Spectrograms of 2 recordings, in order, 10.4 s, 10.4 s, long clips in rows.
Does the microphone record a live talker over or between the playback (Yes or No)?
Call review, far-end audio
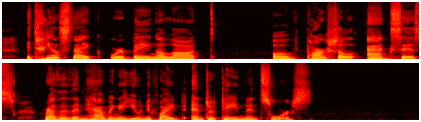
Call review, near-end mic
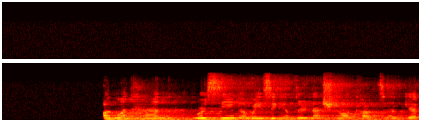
Yes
